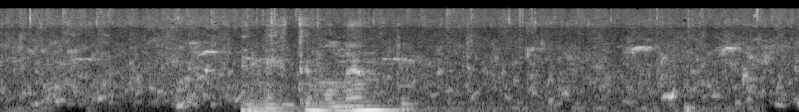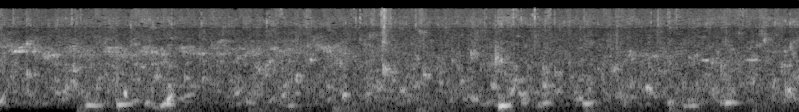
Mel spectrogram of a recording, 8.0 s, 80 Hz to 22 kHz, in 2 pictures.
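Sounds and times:
faint bird chirps: 0.0s - 7.9s
flowing river water rushing and trickling: 0.0s - 7.9s
speech: 1.3s - 2.2s.

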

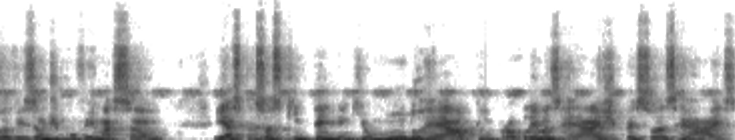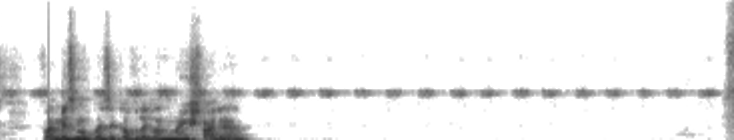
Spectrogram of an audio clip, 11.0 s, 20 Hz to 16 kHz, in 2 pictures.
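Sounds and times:
faint low hum: 0.0s - 7.4s
speech: 0.0s - 7.5s
cricket chirping: 0.0s - 11.0s.

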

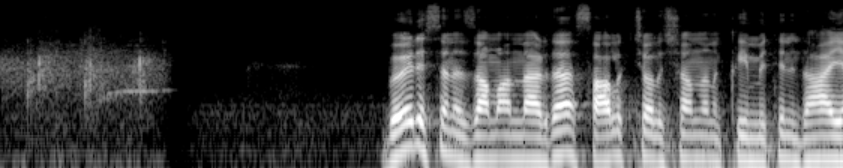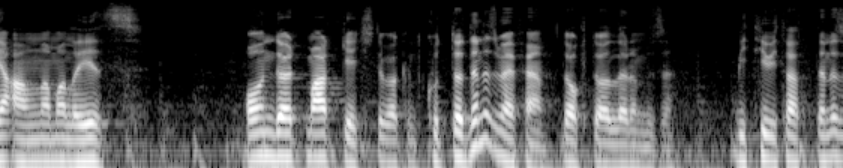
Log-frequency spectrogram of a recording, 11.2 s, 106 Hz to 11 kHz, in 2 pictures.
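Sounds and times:
people applauding from windows and balconies: 0.0s - 1.2s
quiet outdoor noise: 0.0s - 11.2s
speech: 2.6s - 6.6s, 7.2s - 11.2s.

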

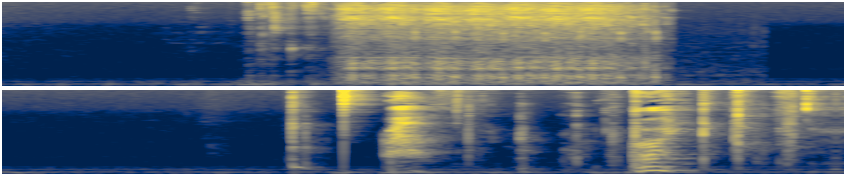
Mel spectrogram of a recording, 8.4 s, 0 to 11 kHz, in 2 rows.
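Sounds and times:
cool water pouring into a glass: 1.3s - 3.4s
speech: 7.4s - 7.7s.

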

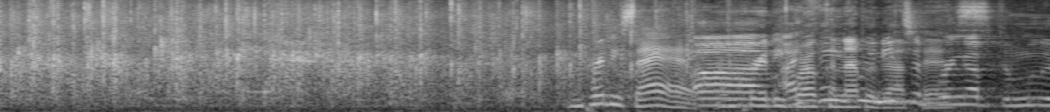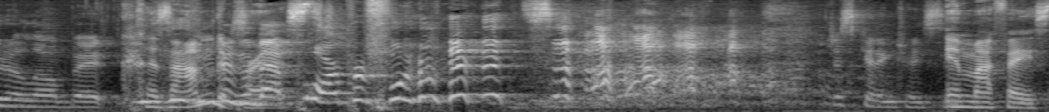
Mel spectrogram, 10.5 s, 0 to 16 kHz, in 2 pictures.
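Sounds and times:
group of people applauding: 0.0s - 4.3s
speech: 2.8s - 8.8s, 9.4s - 10.4s
laughter: 5.9s - 9.6s.

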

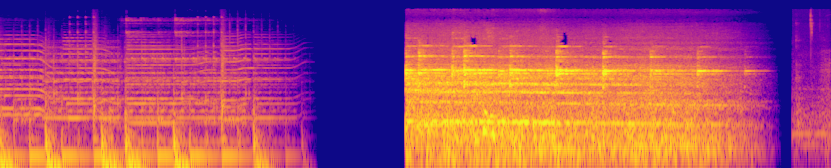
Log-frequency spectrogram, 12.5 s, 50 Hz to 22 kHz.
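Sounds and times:
New Jersey Transit commuter train rumbling through Princeton Junction Station: 6.1s - 11.5s.

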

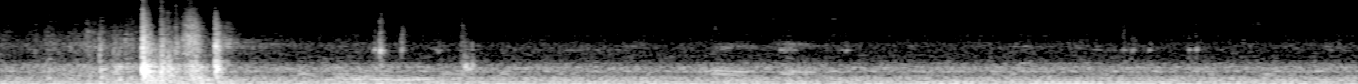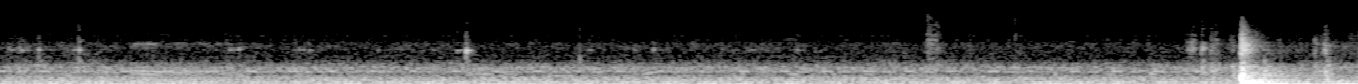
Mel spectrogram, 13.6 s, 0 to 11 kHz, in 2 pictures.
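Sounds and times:
steady low engine hum: 0.0s - 13.5s
truck door clunking open: 0.4s - 2.0s, 12.8s - 13.5s
truck door slamming shut: 12.9s - 13.5s.

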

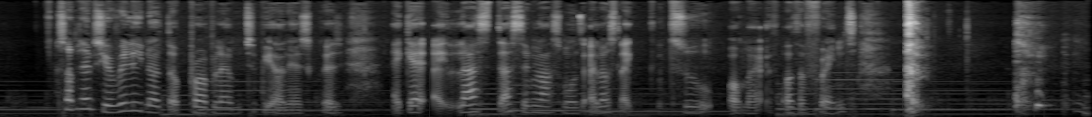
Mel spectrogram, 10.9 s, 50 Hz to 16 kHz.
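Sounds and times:
speech: 0.6s - 9.0s
person coughing dryly: 9.1s - 9.4s, 10.2s - 10.9s.

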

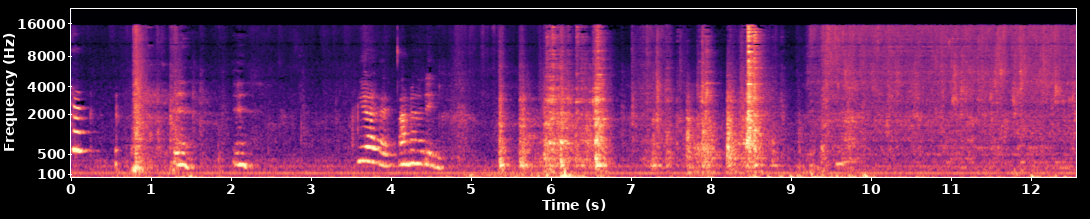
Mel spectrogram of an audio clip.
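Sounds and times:
speech: 1.3s - 2.3s, 3.6s - 4.8s
dishes and utensils clinking and clattering: 5.4s - 8.8s
tap water running into a sink while washing dishes: 9.3s - 12.5s.

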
